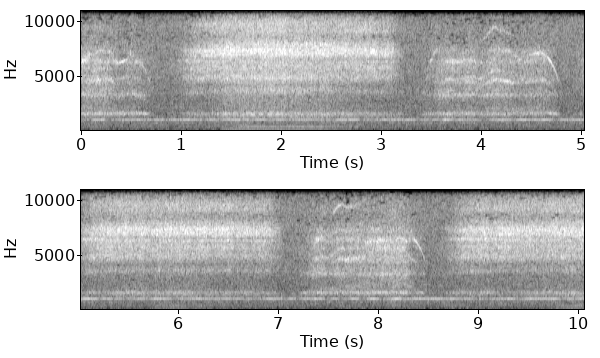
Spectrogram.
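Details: Adult asleep after a night out, whistling snore: breathy snoring cycles roughly every three seconds, some with a faint high whistle, over a steady background hum.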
